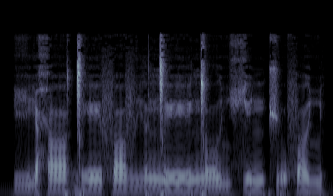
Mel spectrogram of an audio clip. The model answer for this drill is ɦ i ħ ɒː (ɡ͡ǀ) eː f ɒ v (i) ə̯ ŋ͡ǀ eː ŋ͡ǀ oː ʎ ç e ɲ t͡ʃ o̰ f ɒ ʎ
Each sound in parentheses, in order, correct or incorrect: correct, correct

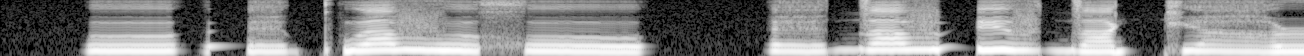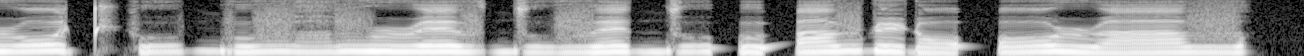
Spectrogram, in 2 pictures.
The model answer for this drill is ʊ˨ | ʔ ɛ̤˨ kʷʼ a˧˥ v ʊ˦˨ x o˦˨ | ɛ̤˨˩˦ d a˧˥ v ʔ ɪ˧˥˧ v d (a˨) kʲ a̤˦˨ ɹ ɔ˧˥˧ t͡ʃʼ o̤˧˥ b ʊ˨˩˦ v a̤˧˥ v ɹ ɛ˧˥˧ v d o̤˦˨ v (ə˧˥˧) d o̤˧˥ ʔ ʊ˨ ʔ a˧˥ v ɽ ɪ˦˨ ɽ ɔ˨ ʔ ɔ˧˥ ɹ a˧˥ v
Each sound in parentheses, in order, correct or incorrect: correct, incorrect

